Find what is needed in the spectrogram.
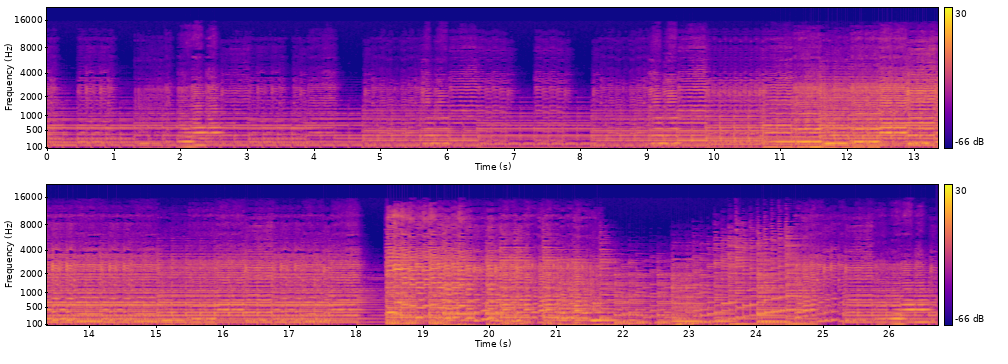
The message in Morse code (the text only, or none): none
